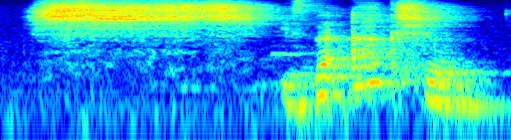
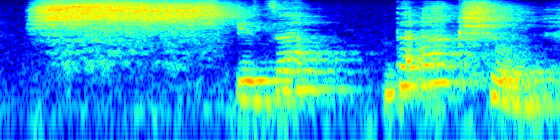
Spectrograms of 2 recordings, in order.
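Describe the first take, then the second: First: "Shh" held, "action" stressed; slow emphasis. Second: "Shh" hissed long, then "the action" plain; unvoiced shh. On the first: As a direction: teach the sound slowly. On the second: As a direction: hiss the Shh first. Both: Shown as a demonstration.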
